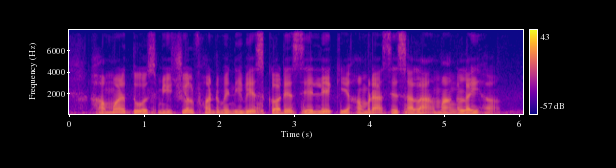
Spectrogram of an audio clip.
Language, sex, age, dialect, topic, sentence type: Magahi, male, 25-30, Western, banking, statement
